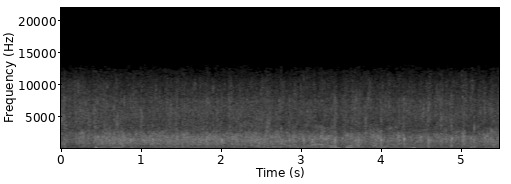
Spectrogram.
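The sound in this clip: Audience applause welcomes George Carlin at the National Press Club, a dense, steady wash of clapping that holds at an even level from start to finish.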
